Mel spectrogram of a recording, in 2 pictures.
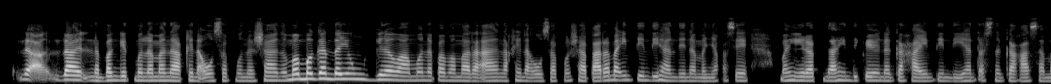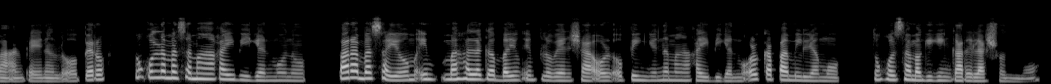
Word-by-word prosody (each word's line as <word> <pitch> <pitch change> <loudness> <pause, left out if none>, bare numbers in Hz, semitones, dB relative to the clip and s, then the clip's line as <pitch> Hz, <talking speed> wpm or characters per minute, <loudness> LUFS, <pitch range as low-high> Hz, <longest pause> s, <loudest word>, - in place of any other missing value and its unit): da - - +6
dahil 210 -4 +6
nabanggit 190 +4 +1
mo 185 - +1
naman 180 0 +2
na 170 -2 +5
kinausap 175 0 -2
mo 175 - -9
na 165 - -5
siya 190 +1 0
'no, 185 - -3
ma 235 +3 +7
maganda 260 -1 +7
'yung 250 -2 +2
ginawa 210 -3 +5
mo 195 +1 -3
na 190 - -3
pamamaraan 175 -2 0
na 170 - -4
kinausap 165 -2 -5
mo 175 - -11
siya 180 -2 -1
para 170 +3 +4
maintindihan 200 -2 -2
din 170 - -6
naman 155 -1 -7
niya. 165 - -8
Kasi 175 -2 -5 0.3
mahirap 180 -1 +1
na 175 0 +1
hindi 190 -2 -6
kayo 180 -1 -1
nagkakaintindihan 170 -1 -4
tapos, - - -6
nagkakasamaan 160 -2 -3
kayo 150 0 -6
ng 145 -1 -6
loob. 160 - -8
Pero, 225 +3 0 0.3
tungkol 325 -2 -2
naman 295 -2 +3
sa 290 - 0
mga 250 -1 +3
kaibigan 200 -6 -2
mo 185 0 -8
'no, 175 -1 -11 0.3
para 290 +3 +7
ba 280 -1 +3
sayo 200 -9 0
maim 235 +1 -3
mahalaga 235 -1 +2
ba 190 0 0
yung 200 - -6
impluwensiya 180 -3 -3
or 175 0 -3
opinyon 190 -1 -6
ng 195 - -4
mga 185 -1 -6
kaibigan 165 -2 -6
mo - - -9
or 235 - 0
kapamilya 200 -7 -1
mo 160 -2 -8 0.4
tungkol 215 0 -1
sa 225 - 0
magiging 185 -2 -2
karelasyon 165 -3 -2
mo? 140 +8 -14
185 Hz, 195 wpm, -23 LUFS, 170-210 Hz, 0.4 s, ma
